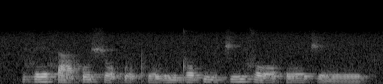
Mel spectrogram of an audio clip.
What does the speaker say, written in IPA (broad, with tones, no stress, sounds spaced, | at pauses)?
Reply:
z e˦ s a˨ ɓ ʊ˦ ʃ o˨ ɓ ʊ˨ pʰ ɪ˨ l iː˨ d o˨˦ p iː˨ t͡ʃ iː˦ z oː˦ h eː˦ t͡ʃ eː˨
